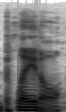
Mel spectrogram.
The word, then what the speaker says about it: Pladl: Anyway, it actually rhymes with ladle. So, Steven Platel.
